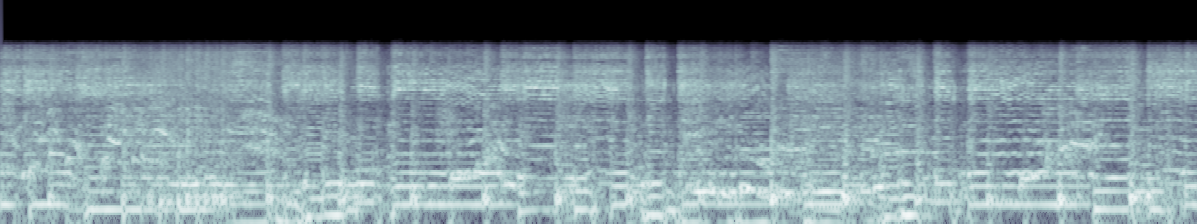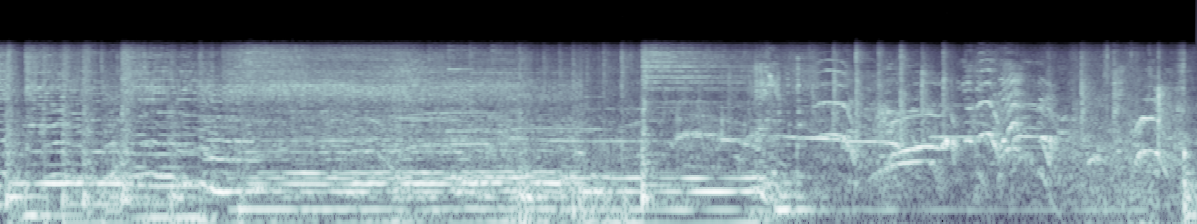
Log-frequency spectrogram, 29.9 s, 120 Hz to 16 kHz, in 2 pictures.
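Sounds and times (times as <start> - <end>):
live rock band playing: 0.0 - 26.0
voices: 12.1 - 22.3.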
